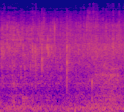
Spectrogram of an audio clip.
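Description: Potatoes frying in oil in a pan, giving a steady, soft crackling sizzle throughout with no voices.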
